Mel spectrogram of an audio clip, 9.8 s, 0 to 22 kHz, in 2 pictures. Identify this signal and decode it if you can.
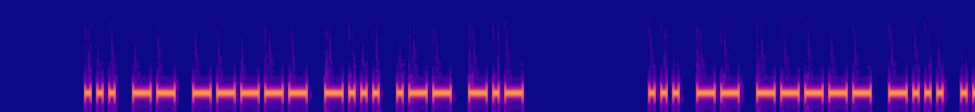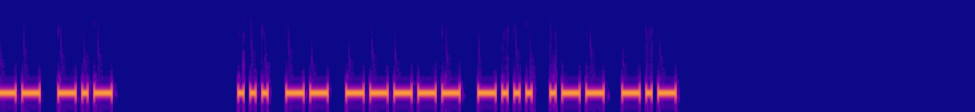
Morse code, heard as a keyed tone, about 40 wpm, 700 Hz. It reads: SM0BWK SM0BWK SM0BWK
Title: DXCC-100 Call Signs - 6 Characters - Repeated 3x - 40wpm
